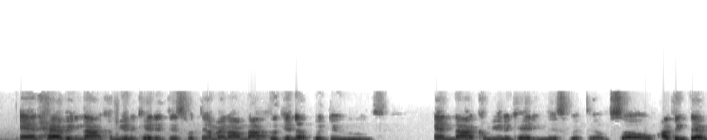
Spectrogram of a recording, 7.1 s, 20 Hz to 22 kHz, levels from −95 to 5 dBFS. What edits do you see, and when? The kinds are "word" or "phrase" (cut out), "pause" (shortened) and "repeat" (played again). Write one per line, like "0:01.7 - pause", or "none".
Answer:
none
